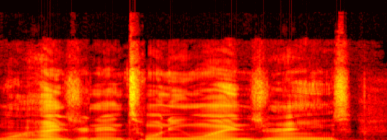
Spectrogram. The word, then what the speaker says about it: 121 Dreams: The business is called 121 Dreams, pronounced exactly like that.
